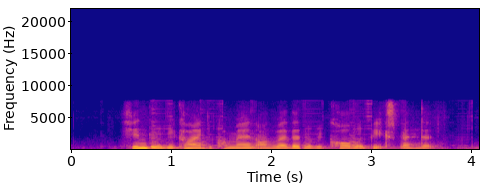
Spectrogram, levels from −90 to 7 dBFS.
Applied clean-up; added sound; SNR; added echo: neural separator model SepFormer DNS4.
